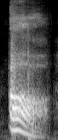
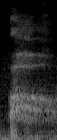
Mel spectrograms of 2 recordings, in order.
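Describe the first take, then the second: First: It is said loudly with strong energy. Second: It is said quietly and laid back.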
